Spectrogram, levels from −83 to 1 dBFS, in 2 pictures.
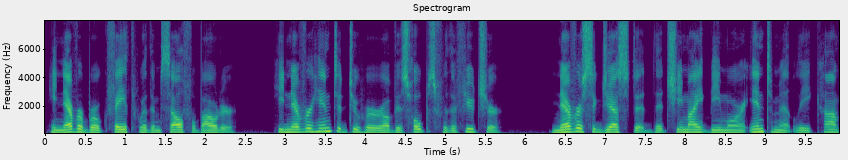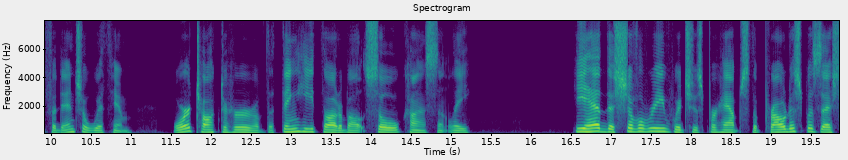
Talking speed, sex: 165 wpm, female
